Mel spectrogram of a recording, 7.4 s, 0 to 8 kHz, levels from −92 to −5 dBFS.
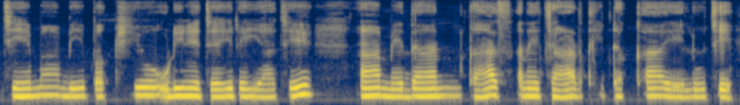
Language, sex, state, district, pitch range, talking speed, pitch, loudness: Gujarati, female, Gujarat, Valsad, 165-180 Hz, 115 wpm, 175 Hz, -15 LUFS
